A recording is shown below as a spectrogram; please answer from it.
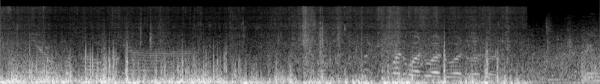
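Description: Strong wind buffeting the microphone aboard a small boat on a choppy sea, a loud, ragged rumble with brief snatches of voices. It drops away abruptly near the end.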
